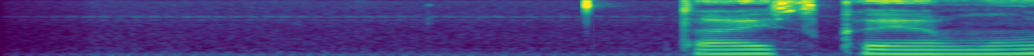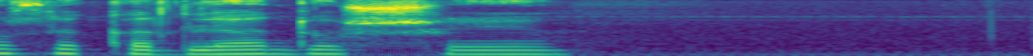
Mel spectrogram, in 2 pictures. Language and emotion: Russian, sad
